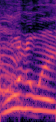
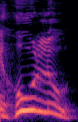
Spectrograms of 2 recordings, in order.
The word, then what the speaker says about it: Hulu: Yeah, but them they say Hul. They don't say we say Hulu, not Hul. That's why Hulu don't want Hulu doesn't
